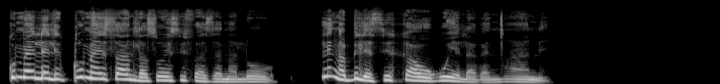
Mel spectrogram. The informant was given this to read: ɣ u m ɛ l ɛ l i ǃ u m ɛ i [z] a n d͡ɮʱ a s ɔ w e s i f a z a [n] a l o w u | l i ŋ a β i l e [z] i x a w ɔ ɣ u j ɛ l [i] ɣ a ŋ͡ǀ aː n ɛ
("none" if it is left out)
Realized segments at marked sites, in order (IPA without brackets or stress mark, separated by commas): s, n, s, a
